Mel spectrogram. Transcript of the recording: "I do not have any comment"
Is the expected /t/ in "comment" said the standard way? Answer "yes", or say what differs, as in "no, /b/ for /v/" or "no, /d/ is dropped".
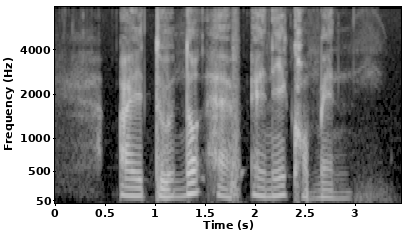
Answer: no, /t/ is dropped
